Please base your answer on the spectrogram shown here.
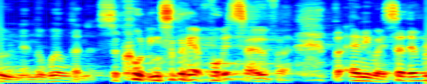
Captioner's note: laughs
